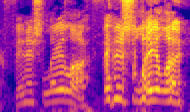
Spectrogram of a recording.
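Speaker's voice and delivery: playfully clamor for it, breaking into a laugh; 장난스럽게 조르는 외침. Acted. Quotes commenters demanding she finish it.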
